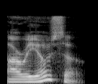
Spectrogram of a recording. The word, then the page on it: arioso: British English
